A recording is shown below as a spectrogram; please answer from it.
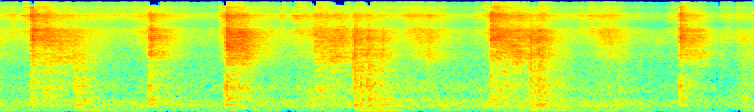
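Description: Coriander seeds dry roast in a pan over low heat, with rhythmic spatula strokes scraping and rattling the seeds roughly once a second, close and moderately loud.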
